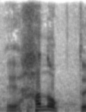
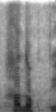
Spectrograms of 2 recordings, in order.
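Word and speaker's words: ハ ノク (한옥): で、このソチョンエリアはですね、昔からの韓国の伝統的な建物である、ハノクという、韓国の館に、屋台の屋ですね、家屋の奥と書いてハノクというんですけれども、それがたくさん残っているエリアとして有名なんですね。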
